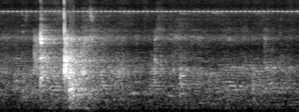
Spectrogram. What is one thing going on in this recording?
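Pool balls roll and knock against each other and the cushions.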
